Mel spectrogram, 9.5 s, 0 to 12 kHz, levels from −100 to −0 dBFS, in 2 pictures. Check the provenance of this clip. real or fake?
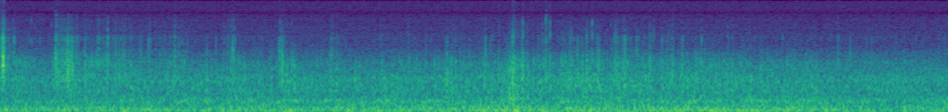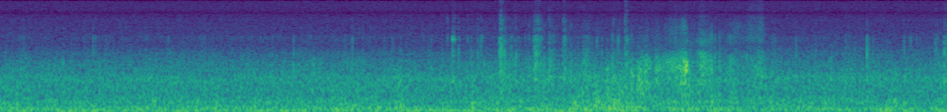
real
